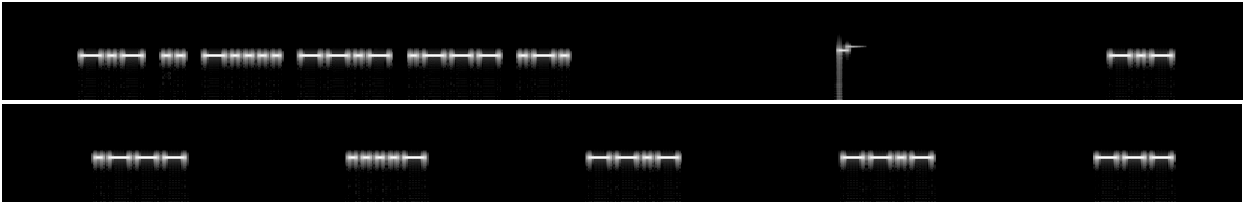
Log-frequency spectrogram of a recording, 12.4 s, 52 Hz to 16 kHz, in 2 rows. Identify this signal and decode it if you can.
Morse code, heard as a keyed tone, about 36 wpm, spaced as for 15 wpm, 700 Hz. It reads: KI6QJR KJ4QQO
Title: USA Call Signs - 6 Characters - 8x Character Spacing - 35wpm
